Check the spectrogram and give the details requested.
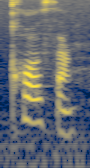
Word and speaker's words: Xhosa: language you're speaking how do you say it xhosa what kind of language is that it's got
